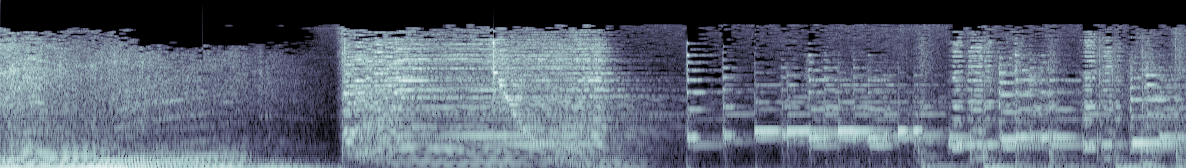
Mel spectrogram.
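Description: A motorcycle engine revving, loud, its pitch swelling and sinking over the first few seconds before other sounds take over.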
